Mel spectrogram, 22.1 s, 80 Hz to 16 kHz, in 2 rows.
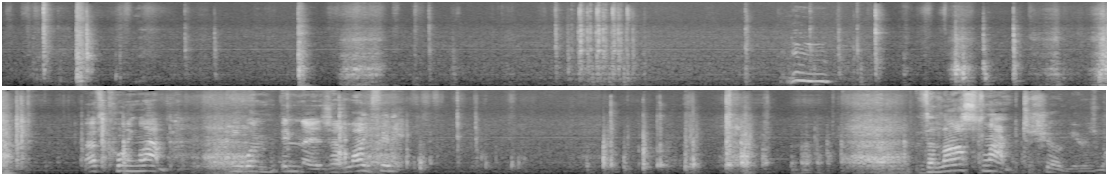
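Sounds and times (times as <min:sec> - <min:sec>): short scraping rubs: 0:03.3 - 0:04.0, 0:09.1 - 0:11.3, 0:12.7 - 0:13.8, 0:14.4 - 0:15.3, 0:19.4 - 0:20.3.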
